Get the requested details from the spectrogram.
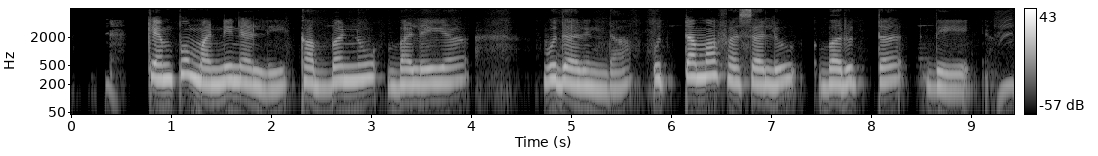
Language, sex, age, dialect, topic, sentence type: Kannada, female, 18-24, Mysore Kannada, agriculture, question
